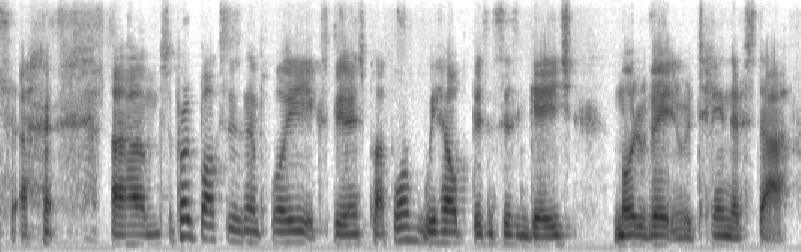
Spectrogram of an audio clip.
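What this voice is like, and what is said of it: American accent. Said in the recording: “I'm originally American, actually, so that hints the accent.”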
